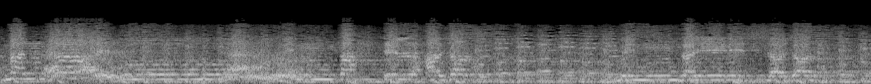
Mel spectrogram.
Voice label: Sorani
